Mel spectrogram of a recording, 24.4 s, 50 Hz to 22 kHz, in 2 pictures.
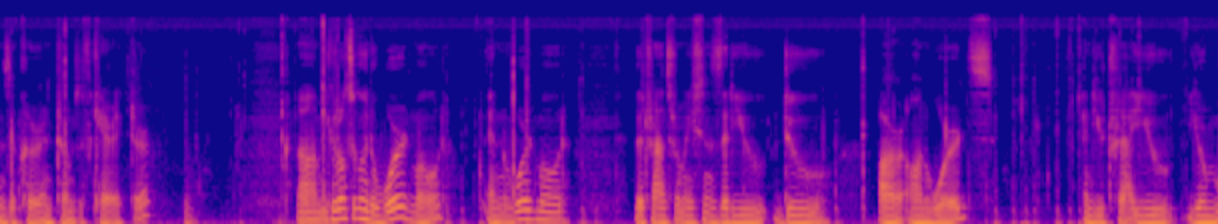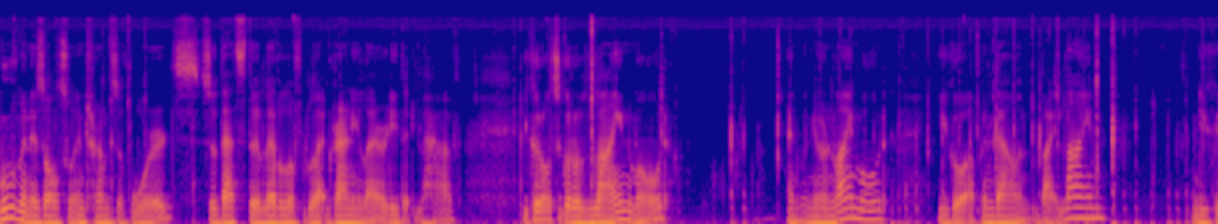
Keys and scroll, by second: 0.0-0.1 typing, 3.2 super+r, 3.8-8.2 typing, 9.4-11.4 typing, 12.6-13.6 typing, 18.1 super+l, 19.5-21.7 typing.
